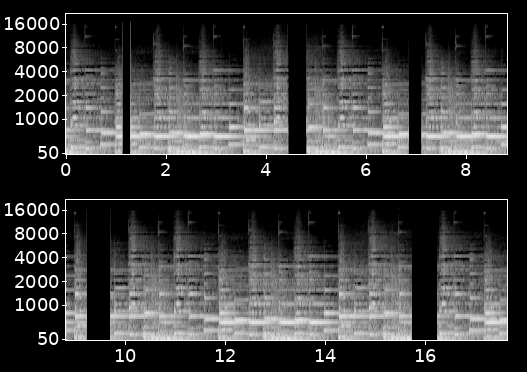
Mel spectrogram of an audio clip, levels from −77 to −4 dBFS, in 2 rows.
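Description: The audio drops to dead silence five times: at 1.12 s for 0.17 s, 4.43 s for 0.38 s, 6.85 s for 0.27 s, 9.23 s for 0.48 s, and 15.74 s for 0.51 s, each time resuming abruptly. These are likely Bluetooth stalls, where delayed packets left the receiver's buffer empty until they arrived.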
